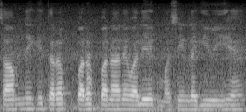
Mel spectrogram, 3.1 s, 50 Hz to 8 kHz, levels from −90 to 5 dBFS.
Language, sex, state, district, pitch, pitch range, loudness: Hindi, male, Uttar Pradesh, Shamli, 125 Hz, 120-130 Hz, -17 LUFS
